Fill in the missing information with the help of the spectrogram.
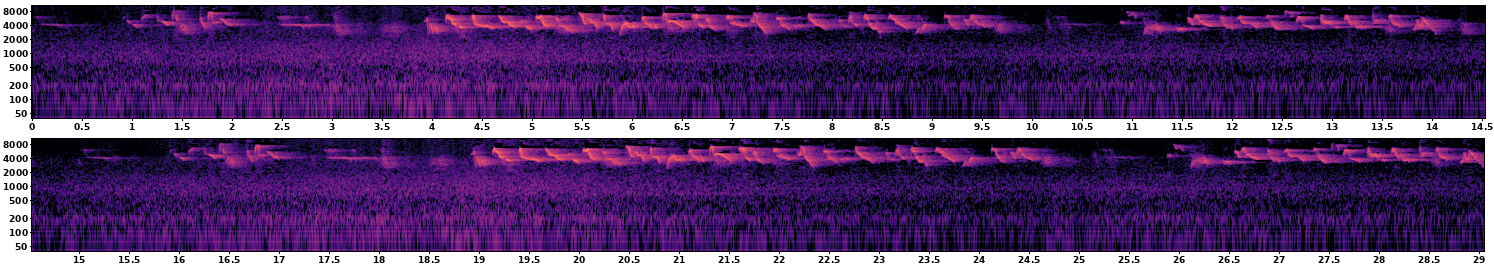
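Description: Small birds twittering in rapid chirping phrases a few seconds long, with short pauses between them, over a steady background hiss.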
